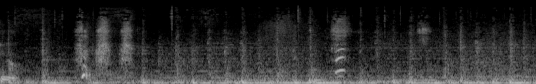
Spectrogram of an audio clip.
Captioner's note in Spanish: Sollozos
